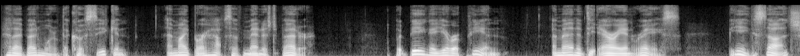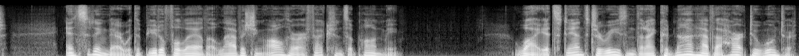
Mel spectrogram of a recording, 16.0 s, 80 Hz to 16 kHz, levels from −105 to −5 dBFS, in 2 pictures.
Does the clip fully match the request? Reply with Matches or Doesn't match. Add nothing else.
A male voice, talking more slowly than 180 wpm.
Doesn't match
